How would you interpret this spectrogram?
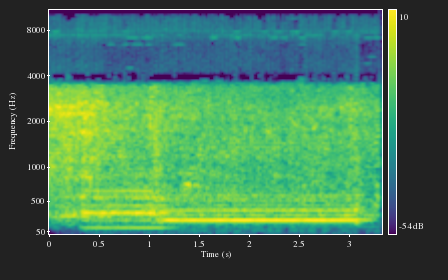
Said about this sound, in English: We will play this foghorn to let our staff know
